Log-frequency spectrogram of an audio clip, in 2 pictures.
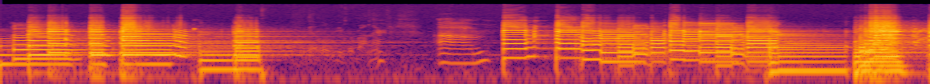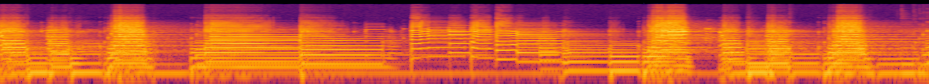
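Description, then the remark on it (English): Electric guitar played through a crunchy studio preamp pedal that mimics a Neve console, with the crunch turned down a little. Strummed chords and picked notes with a gritty, mildly distorted edge, loud and continuous with brief pauses, no voices. “it's definitely like a studio pedal, but I play it live all the time. I love it. It has this like crunch.”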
